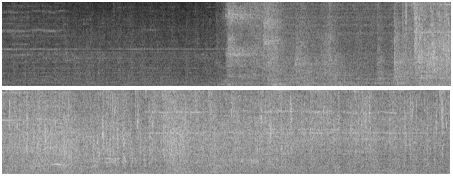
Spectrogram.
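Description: A heavy machine rumbles with a low, steady drone.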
